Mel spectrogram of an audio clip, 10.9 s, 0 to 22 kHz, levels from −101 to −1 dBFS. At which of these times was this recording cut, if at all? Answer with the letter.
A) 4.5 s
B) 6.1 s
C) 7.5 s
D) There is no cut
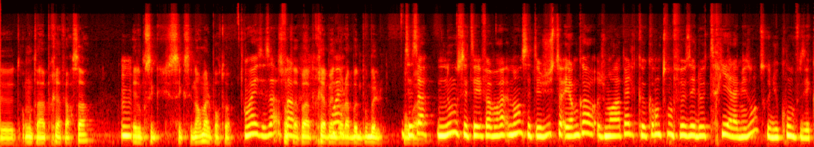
D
